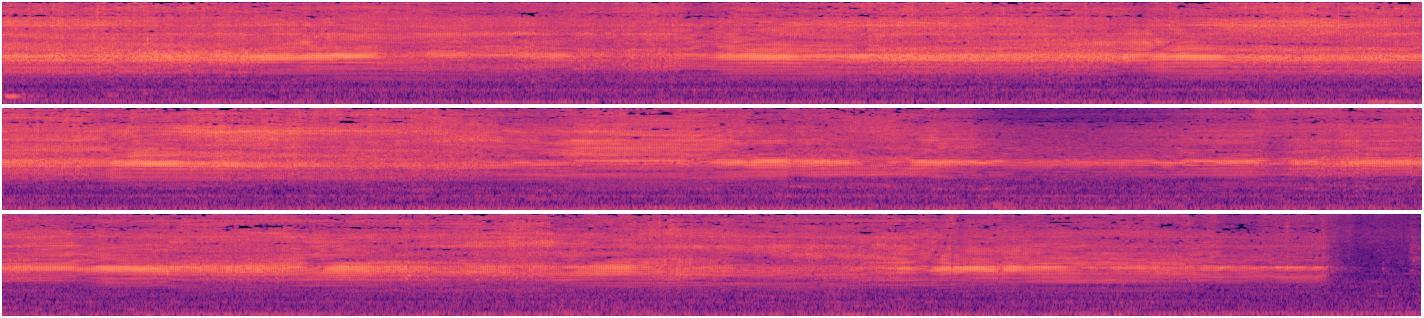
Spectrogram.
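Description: Cordless electric hair clipper buzzing steadily as it trims beard stubble on the neck and jaw, its tone wavering slightly in loudness as the blade moves over the skin.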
